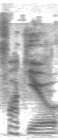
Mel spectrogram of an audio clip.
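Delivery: muttering under the breath. Staring through a letter from a friend, muttering under breath. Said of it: "I just say under my breath".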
